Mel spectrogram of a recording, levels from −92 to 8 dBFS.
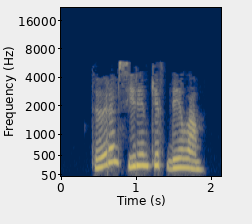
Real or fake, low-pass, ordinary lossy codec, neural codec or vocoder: fake; 7.2 kHz; MP3, 24 kbps; vocoder, 24 kHz, 100 mel bands, Vocos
